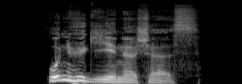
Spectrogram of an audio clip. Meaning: strong/mixed nominative/accusative neuter singular of unhygienisch
- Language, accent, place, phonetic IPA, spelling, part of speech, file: German, Germany, Berlin, [ˈʊnhyˌɡi̯eːnɪʃəs], unhygienisches, adjective, De-unhygienisches.ogg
